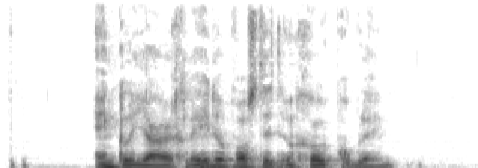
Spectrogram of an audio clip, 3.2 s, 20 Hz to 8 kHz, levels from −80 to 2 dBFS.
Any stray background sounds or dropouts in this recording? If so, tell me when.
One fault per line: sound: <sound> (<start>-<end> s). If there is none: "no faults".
no faults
